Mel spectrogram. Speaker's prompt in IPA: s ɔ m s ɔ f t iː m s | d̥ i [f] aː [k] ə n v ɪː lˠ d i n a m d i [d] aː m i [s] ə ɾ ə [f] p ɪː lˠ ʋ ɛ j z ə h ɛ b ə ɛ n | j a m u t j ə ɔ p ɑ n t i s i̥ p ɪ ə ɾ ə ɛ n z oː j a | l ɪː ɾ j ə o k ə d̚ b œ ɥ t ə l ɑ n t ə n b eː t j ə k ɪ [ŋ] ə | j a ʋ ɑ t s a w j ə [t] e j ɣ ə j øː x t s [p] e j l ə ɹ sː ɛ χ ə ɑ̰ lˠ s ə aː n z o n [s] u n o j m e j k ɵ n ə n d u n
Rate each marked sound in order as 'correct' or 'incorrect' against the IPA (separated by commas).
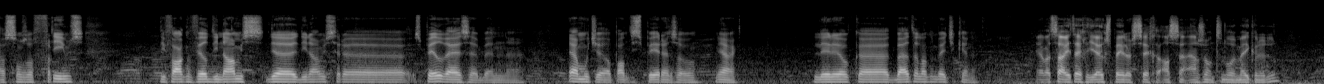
correct, correct, incorrect, correct, incorrect, incorrect, correct, correct, incorrect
